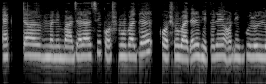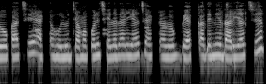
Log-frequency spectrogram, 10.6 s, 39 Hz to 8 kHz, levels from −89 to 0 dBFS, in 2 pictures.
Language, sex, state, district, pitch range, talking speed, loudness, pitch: Bengali, female, West Bengal, Paschim Medinipur, 215-235 Hz, 150 wpm, -29 LUFS, 225 Hz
